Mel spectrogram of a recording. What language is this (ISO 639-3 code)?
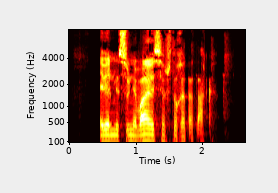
bel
